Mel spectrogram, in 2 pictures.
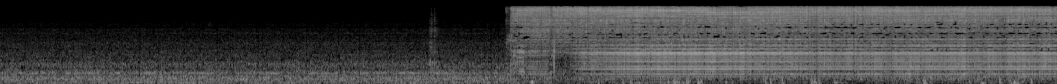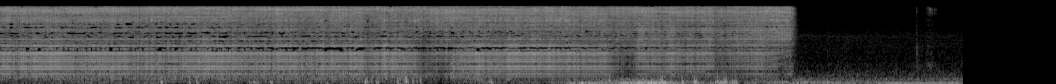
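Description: AC TIG welding arc on aluminum: a steady loud buzz with a hissing crackle that starts suddenly about five seconds in and cuts off about a second and a half before the end. Before the arc strikes there is only a quiet steady background noise.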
